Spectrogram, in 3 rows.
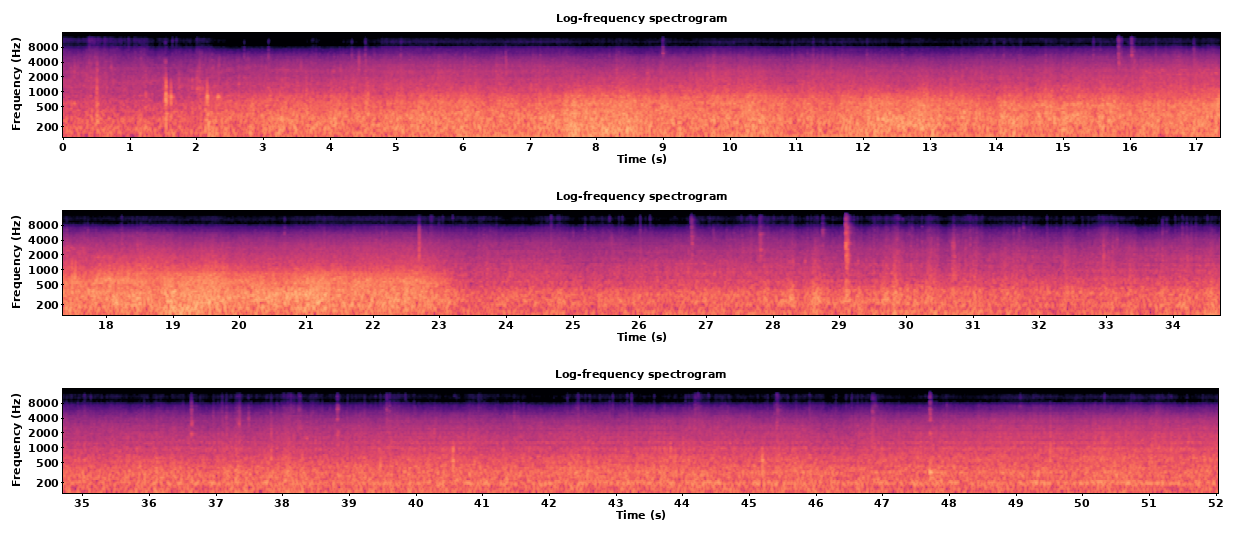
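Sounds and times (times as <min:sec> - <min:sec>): vehicle road noise: 0:00.0 - 0:52.0.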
